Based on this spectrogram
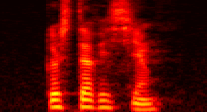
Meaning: Costa Rican
- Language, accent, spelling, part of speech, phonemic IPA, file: French, France, costaricien, adjective, /kɔs.ta.ʁi.sjɛ̃/, LL-Q150 (fra)-costaricien.wav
